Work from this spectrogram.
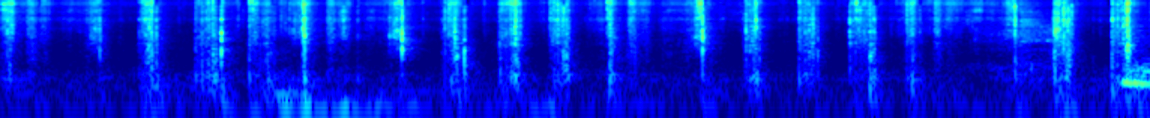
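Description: Tarot cards being shuffled in quick, repeated riffling bursts, close and crisp, with no talking.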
